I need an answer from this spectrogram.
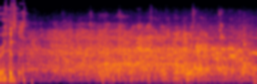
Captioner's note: audience laughs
